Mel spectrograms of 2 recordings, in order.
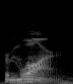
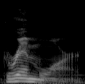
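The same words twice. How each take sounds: First: The stress is on the second syllable. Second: The stress is on the first syllable. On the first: This is an Australian way of saying it. "his uh, accent is on Grimoire, which is also a very Australian thing" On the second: This is an American way of saying it. "the American pronunciation is grimoire, where the the emphasis is on the the first syllable"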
